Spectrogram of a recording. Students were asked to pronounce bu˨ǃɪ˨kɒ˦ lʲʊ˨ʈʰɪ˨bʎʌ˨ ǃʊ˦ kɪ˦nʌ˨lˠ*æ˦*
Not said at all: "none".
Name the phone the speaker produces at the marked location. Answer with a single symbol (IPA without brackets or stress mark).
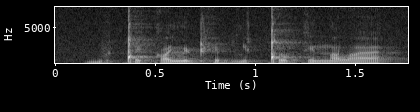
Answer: æ˦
